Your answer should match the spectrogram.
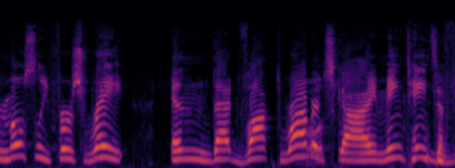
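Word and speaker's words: Vogt-Roberts: Unfortunately, director Jordan Volk Roberts... How do you say that? Volk Roberts? – Yeah.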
